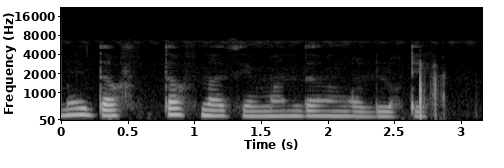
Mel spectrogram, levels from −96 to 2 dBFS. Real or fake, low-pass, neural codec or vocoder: real; 7.2 kHz; none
